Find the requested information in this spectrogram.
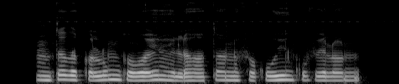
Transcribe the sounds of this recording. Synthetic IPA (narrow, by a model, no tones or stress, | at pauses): ħʊnt̪ʰɐðɐkʰɐlʊŋkʰɐwɑːɪnɛjlɐhaːt̪ʰaːnːɐfɐqʊːjɪŋkʰʊfɪlɐn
